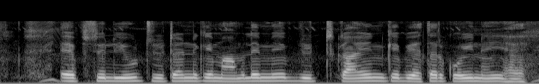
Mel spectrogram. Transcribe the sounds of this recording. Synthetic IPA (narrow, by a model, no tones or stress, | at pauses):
eːpʰsʊljuːʈɾɪʈəɾnkemaːmlemẽbɾɪʈkaːɪnkebeːt̪əɾkoːinɐɦĩɦɛː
